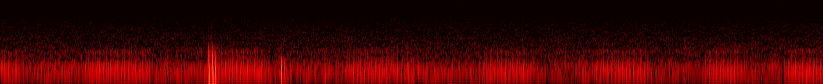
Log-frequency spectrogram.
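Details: A young Bengal cat purrs softly in regular rising-and-falling pulses while suckling on a blanket, with two brief clicks and a faint background hiss.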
